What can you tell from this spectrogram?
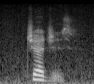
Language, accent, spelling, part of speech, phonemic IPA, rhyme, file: English, US, judges, noun / verb, /ˈd͡ʒʌd͡ʒɪz/, -ʌdʒɪz, En-us-judges.ogg
- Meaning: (noun) plural of judge; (verb) third-person singular simple present indicative of judge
